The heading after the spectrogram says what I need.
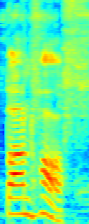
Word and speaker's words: Bahnhof: It's not really hoof. Bahnhof.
